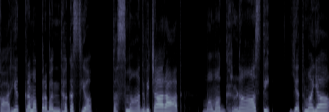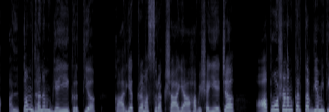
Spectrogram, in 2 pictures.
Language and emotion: Sanskrit, disgusted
